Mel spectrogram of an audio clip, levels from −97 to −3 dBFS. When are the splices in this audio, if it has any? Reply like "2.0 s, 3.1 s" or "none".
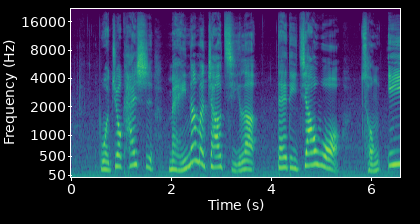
4.1 s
